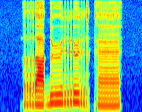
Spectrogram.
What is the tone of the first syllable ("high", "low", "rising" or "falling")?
low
